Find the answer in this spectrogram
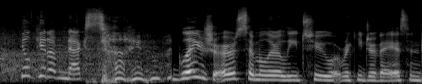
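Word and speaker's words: Glaser: At the 2025 Golden Globes, comedian Nikki Glazier, I've been told this is Glazier, but I want to say Glasser because that that is how it's spelled, but whatever. Anyway, she briefly pointed out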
